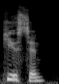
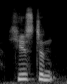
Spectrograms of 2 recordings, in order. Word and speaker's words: Huston: has one of the best parks in Denver, Huston Lake. Is that how you say it? Houston. Yeah. Houston.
